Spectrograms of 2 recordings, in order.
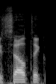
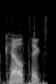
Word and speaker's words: Celtic: Well, because of Boston, you can say Celtic or Celtic, so I didn't hear it, but I'll trust your Well, judgment.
